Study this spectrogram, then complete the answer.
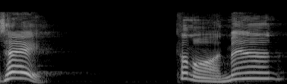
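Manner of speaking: a fed-up donkey squawking back at his rider; indignant donkey. Acted. Beaten donkey complaining to Balaam, high and loud.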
